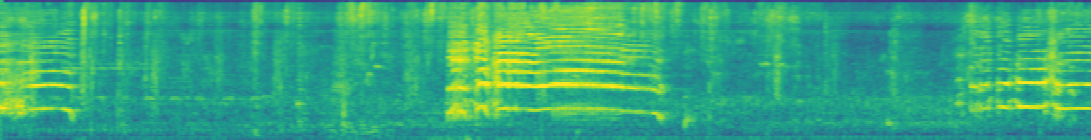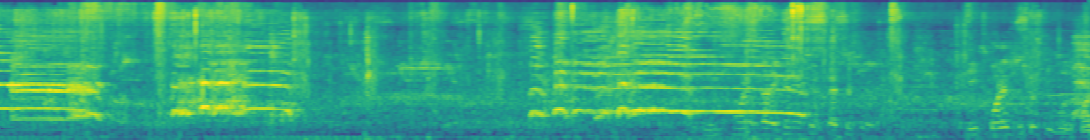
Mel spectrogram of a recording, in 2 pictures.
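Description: Chickens in a large Bengali poultry farm crow and cluck in several loud bursts, close and echoing over a steady background hum, with people talking nearby.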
